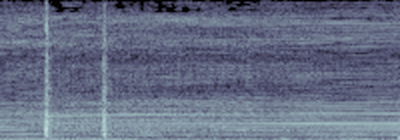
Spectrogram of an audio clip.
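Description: Toy Dyson-style cordless stick vacuum cleaner running its sound effect: a steady, even whirring whine from its small motor. Two light clicks about a quarter and half a second in.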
